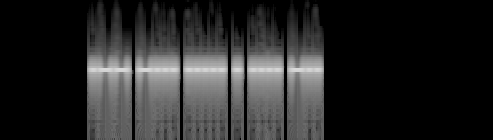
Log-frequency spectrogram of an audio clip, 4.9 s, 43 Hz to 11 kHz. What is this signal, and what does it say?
Morse code, heard as a keyed tone, about 30 wpm, 700 Hz. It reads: WB5EHD
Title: USA Call Signs - 6 Characters - Repeated 2x - 30wpm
